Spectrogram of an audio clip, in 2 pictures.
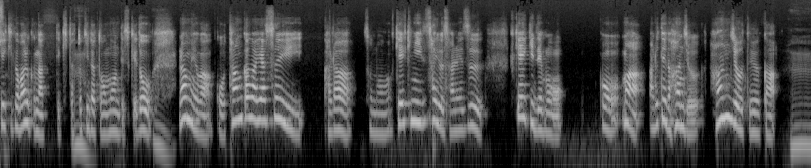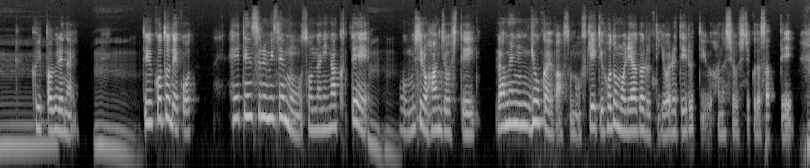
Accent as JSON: {"language": "Japanese", "region": "Kumamoto", "country": "Japan", "tie": "born or raised there", "also_born_or_lived": "Ibaraki", "moved": "yes", "lives_now": "Kyoto, Japan", "said": "出身は熊本です"}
